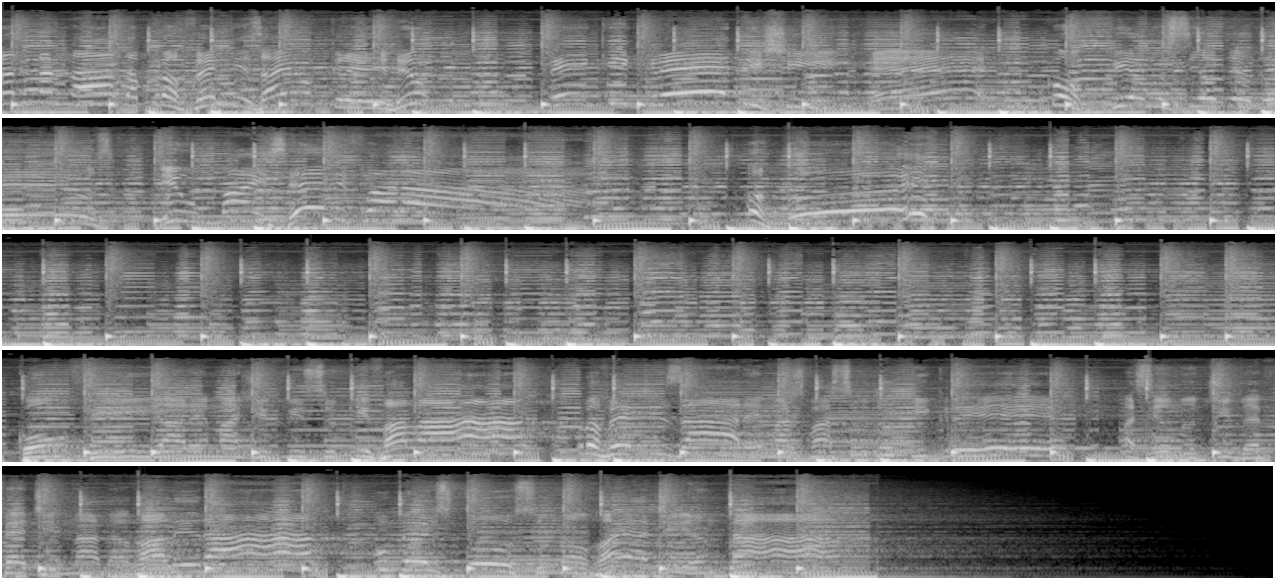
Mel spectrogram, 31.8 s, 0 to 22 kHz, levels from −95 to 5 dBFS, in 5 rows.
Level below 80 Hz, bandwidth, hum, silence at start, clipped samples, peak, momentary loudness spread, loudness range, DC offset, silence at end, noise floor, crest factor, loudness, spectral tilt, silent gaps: -18 dBFS; 16.5 kHz; none; 0 s; under 0.1%; 0 dBFS; 5 LU; 2 LU; under 0.1%; 1.7 s; -79 dBFS; 16 dB; -16 LUFS; -4 dB/octave; none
